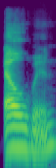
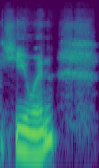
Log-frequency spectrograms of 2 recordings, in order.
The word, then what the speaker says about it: Elwing: to Inside Edition and I pronounced his name earlier it should be elwin not huan Jonathan elwin who helped lead an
